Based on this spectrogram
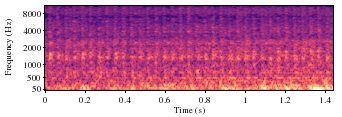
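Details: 2013 Toyota Fortuner 4x2 manual diesel at idle on engine start: even diesel idle with the usual light clatter over a steady low rumble, no irregular knock or miss; engine sounds healthy.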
